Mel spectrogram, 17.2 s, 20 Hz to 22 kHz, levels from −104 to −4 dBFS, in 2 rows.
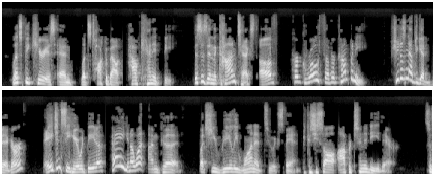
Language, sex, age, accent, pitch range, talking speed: English, male, 40-59, American, 115-175 Hz, 180 wpm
